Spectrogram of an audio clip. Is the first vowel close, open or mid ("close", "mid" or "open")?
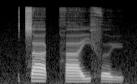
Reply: open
